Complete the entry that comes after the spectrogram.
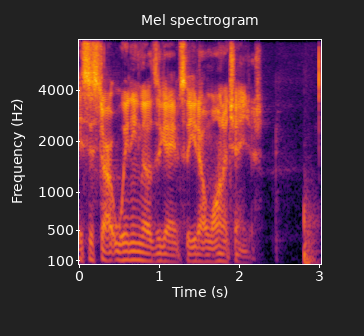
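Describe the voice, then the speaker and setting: Here a man with an Irish accent speaks at a fairly low pitch with fairly even intonation. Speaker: rugby podcast host. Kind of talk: casual chat.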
